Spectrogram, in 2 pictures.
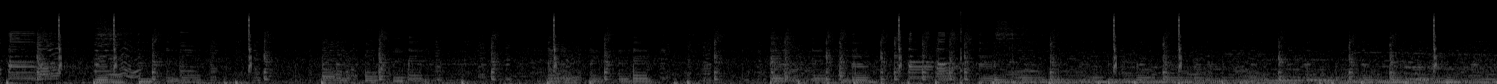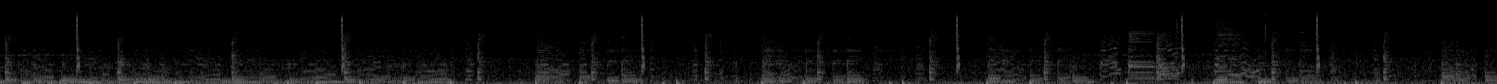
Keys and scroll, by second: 10.2 ctrl+Page_Down.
